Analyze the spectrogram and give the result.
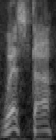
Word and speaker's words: Worcester: A few years back, I learned how to pronounce that. Worcester.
